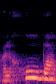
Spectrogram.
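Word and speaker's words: Hallhuber: Німецький бренд. Е, по-німецьки читається Хальхуба.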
